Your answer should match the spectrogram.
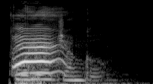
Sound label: kid game fall shout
